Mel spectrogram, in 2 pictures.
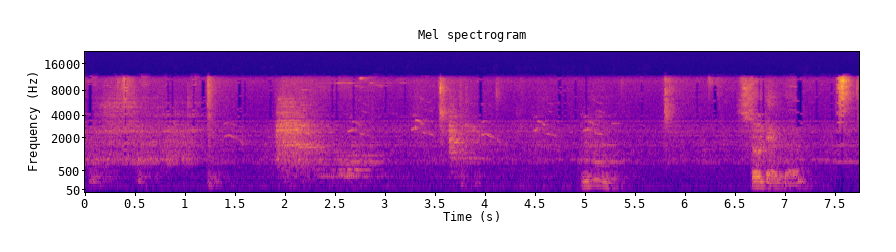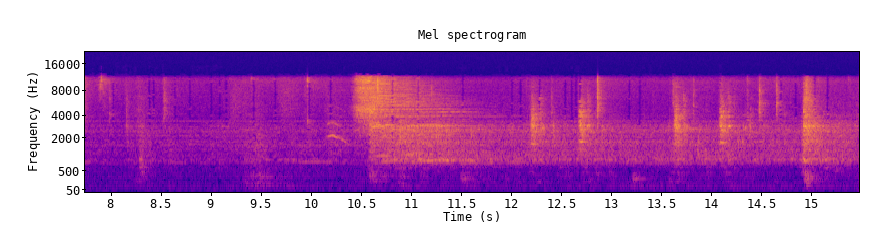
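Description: Video game music and sound effects play from a television.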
